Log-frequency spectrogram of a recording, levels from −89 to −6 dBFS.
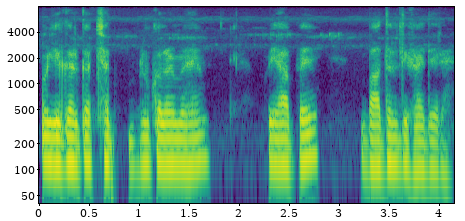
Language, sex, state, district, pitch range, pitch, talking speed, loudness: Hindi, male, Arunachal Pradesh, Papum Pare, 110-120 Hz, 115 Hz, 230 wpm, -17 LUFS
